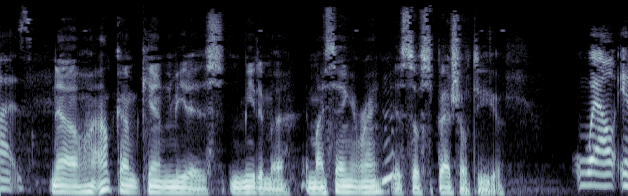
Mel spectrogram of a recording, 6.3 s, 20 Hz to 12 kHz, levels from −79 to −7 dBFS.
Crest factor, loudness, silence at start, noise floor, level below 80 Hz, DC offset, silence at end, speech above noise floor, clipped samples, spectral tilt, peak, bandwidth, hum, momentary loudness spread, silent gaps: 12 dB; -20 LUFS; 0 s; -53 dBFS; -42 dBFS; under 0.1%; 0 s; 34 dB; under 0.1%; -6 dB/octave; -8 dBFS; 11 kHz; none; 7 LU; none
